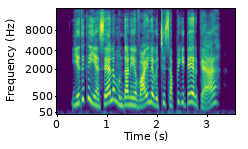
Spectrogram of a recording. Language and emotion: Tamil, disgusted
